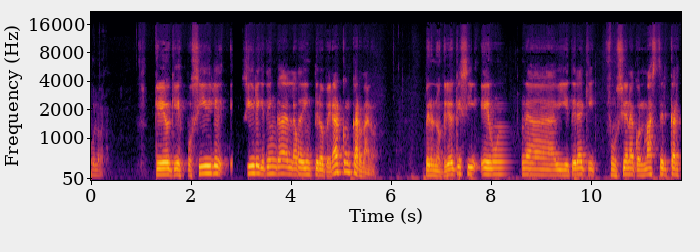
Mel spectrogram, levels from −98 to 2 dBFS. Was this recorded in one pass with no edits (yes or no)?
no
